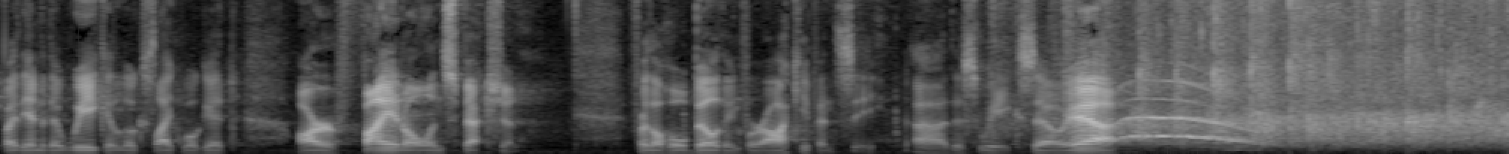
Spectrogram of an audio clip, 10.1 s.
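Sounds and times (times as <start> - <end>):
speech: 0.0 - 3.6, 4.2 - 7.8
audience clapping: 6.6 - 10.0.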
